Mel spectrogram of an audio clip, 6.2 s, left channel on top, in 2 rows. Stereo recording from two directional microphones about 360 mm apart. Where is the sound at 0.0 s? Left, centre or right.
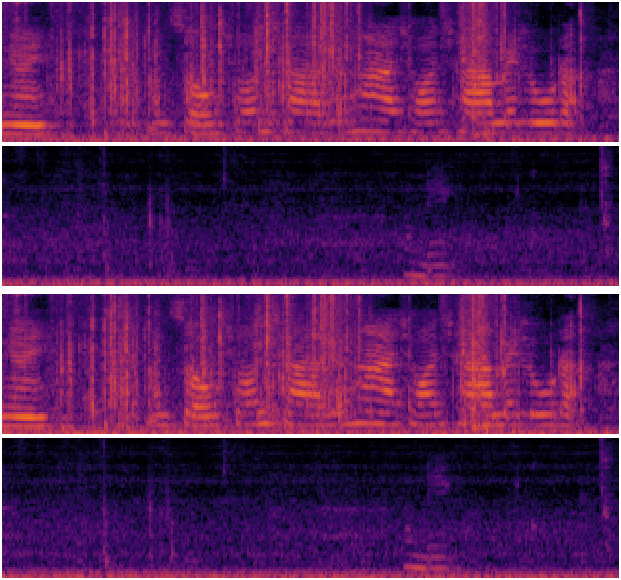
Centre.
